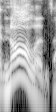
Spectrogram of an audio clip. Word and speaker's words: New Orleans: Yeah, Nolens. I got to say it correctly.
